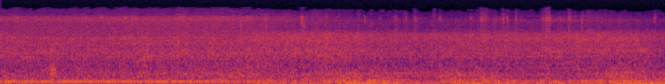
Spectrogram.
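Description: Toyota Hilux driving on a dirt station track: steady engine and road noise, with a low engine hum that fades about two seconds in.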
